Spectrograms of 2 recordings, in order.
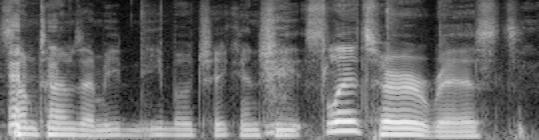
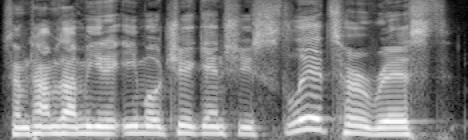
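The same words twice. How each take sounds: First: Mock beat poet reading through laughter; laughing imitation of a beat poet. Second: Beat poet. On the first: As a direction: parrot the poem while laughing. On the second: Acted. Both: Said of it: "now you sound like a beat poet".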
